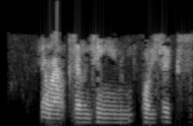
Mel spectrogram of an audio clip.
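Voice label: Police Patrol Dispatch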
